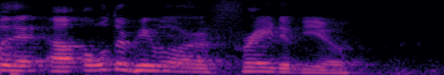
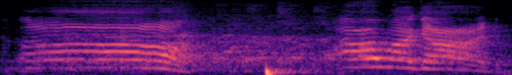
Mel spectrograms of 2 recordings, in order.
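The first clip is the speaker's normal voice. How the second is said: loud, higher cry of dismay; overwhelmed realization; exclaiming; 8 semitones higher, 9 dB louder, much slower than usual. Real, not acted. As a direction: burst out in mock anguish. Regret over missed chances.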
